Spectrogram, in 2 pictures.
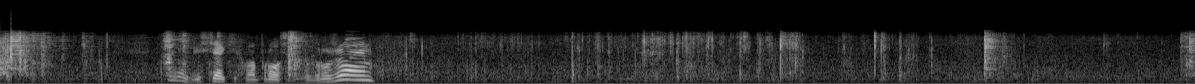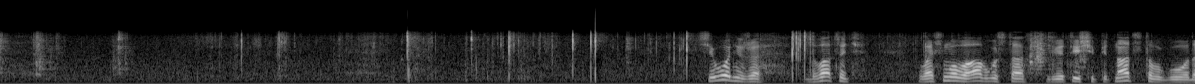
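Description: Dry twigs snap and crack.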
